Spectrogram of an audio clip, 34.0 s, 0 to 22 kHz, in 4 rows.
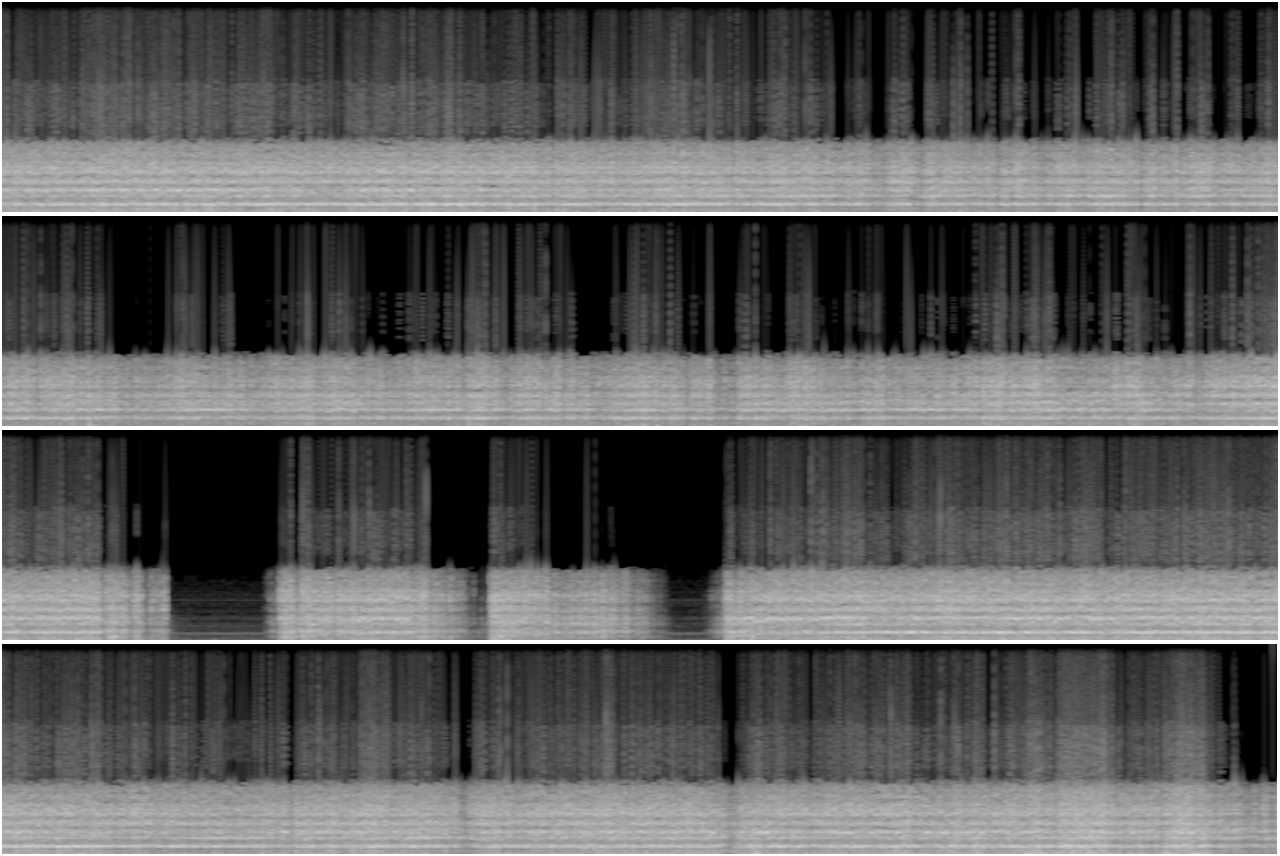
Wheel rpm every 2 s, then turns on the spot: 220, 230, 230, 230, 230, 230, 230, 230, 180, 90, 80, 200, 210, 230, 220, 220, 230.
none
